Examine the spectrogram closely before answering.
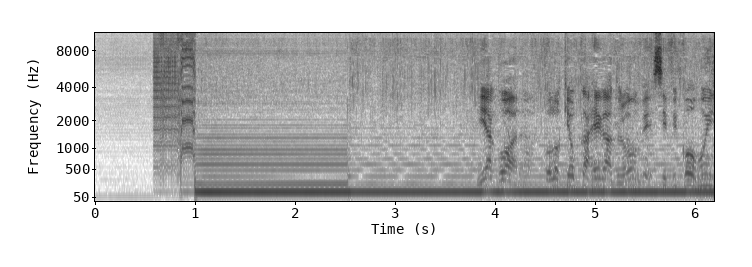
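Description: Electronic dance music with a deep, steady bass starts suddenly and plays loudly.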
